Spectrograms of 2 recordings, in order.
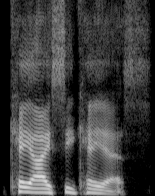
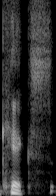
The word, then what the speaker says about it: Qix: Now that's not Kicks, but Kicks. Not like Kicks. I'm pronouncing it the way it's spelled, Kicks, as in Qix.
